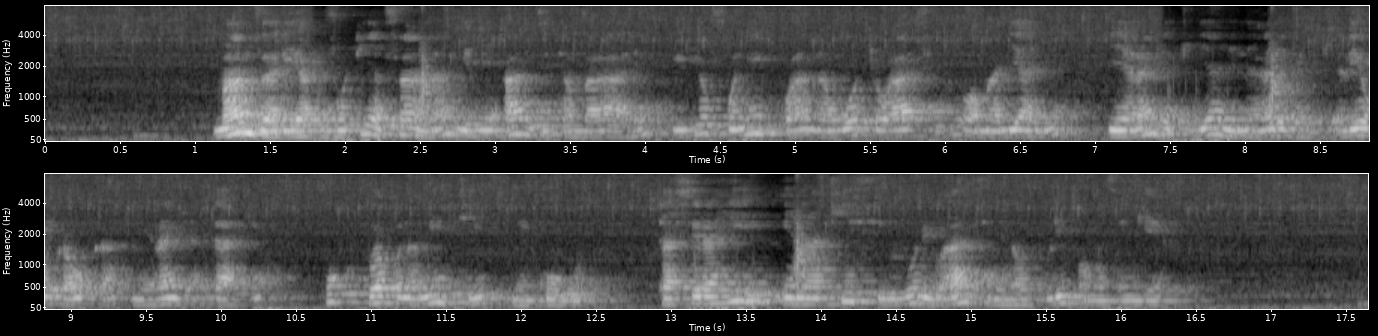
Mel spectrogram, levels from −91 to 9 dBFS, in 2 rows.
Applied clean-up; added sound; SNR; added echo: none; Water tap, faucet / Liquid; 18 dB; reverberation time 0.9 s.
